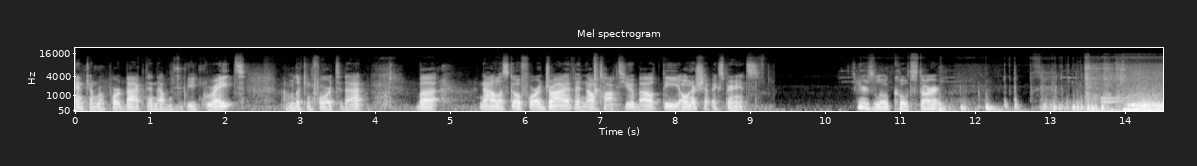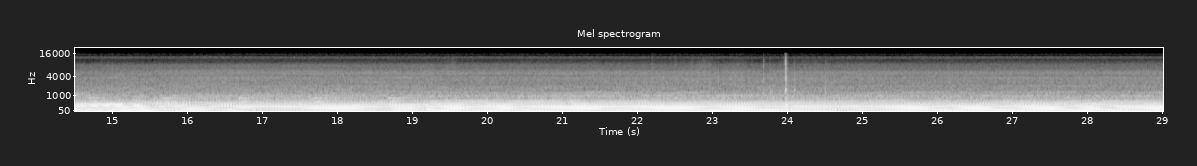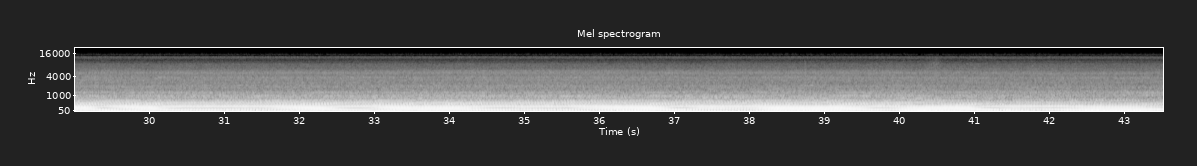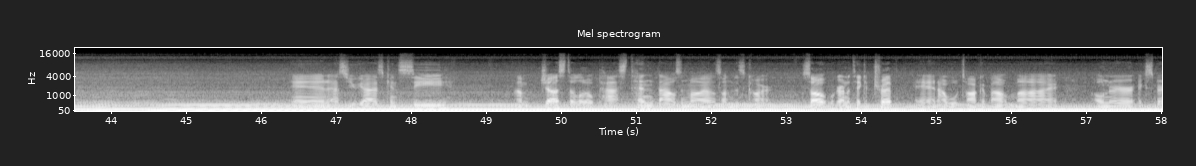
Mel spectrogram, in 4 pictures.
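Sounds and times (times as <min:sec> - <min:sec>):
car engine idling: 0:13.5 - 0:58.0.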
